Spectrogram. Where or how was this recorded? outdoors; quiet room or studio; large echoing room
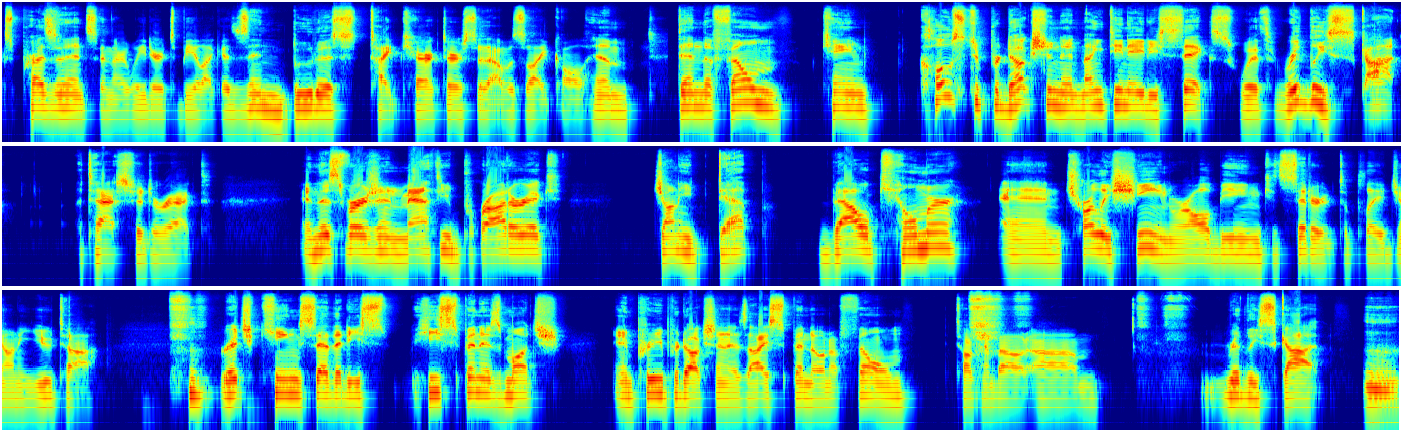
quiet room or studio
